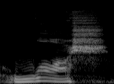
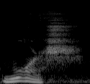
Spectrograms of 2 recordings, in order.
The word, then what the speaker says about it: wash: who say the word wash I want to wash my hands they pronounce it like warsh warsh almost like there's an r in the word okay and if you're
